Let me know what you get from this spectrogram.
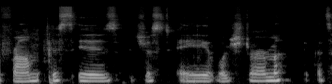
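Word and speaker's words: Leuchtturm: This is just a Lordm, that's how you pronounce it, uh, notebook that's numbered.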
